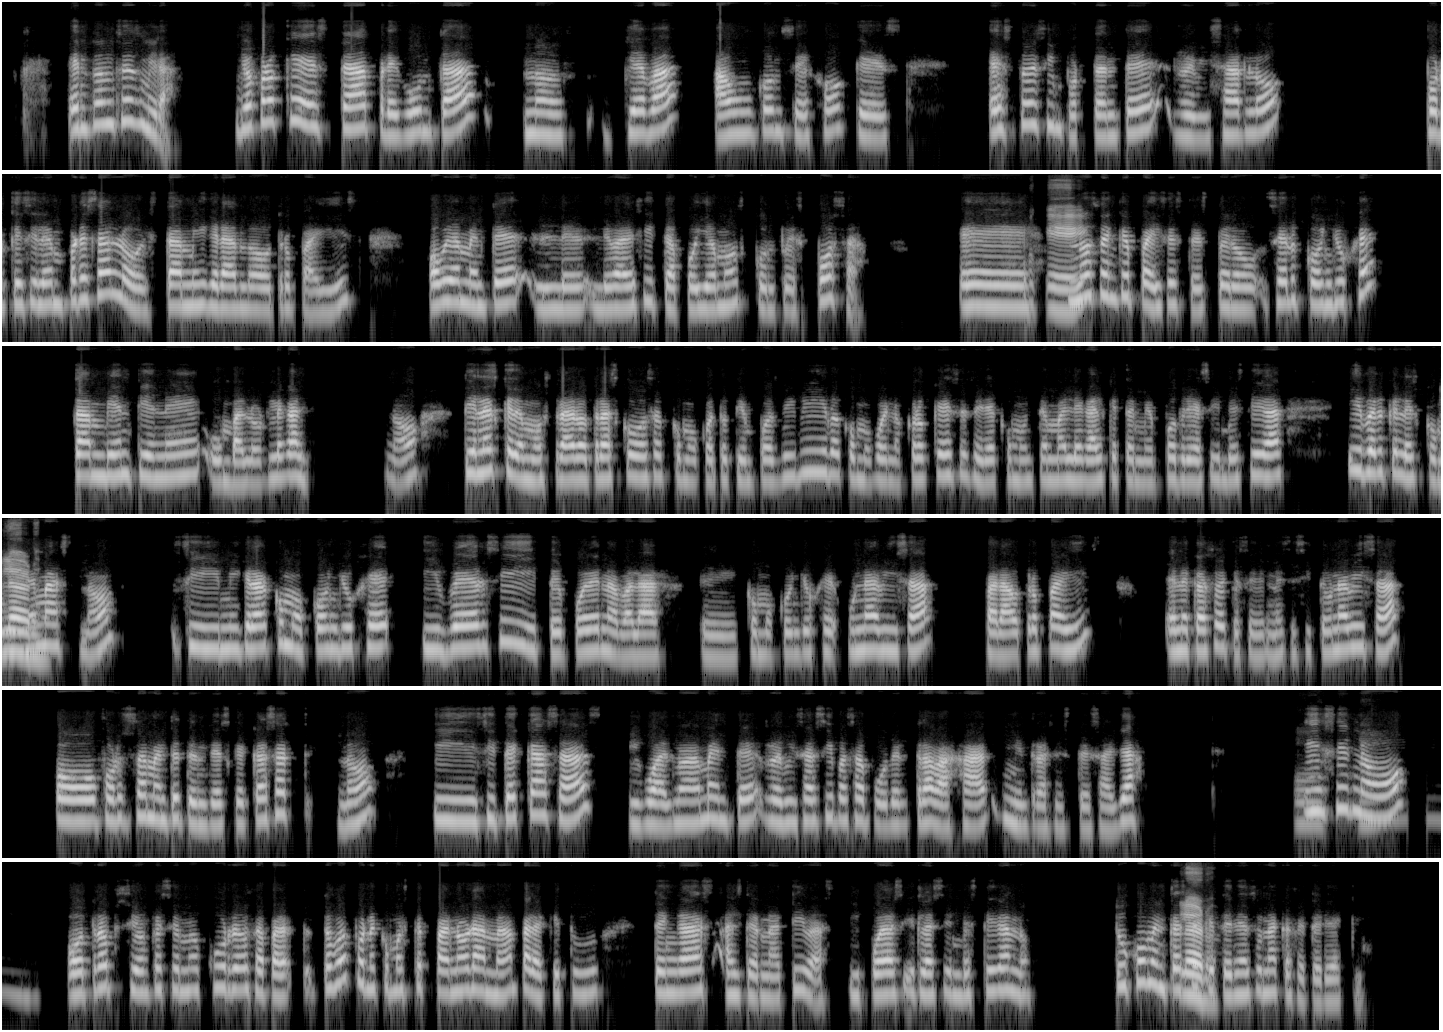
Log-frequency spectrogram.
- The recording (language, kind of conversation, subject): Spanish, advice, ¿Cómo puedo apoyar a mi pareja durante cambios importantes en su vida?
- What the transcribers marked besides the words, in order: other background noise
